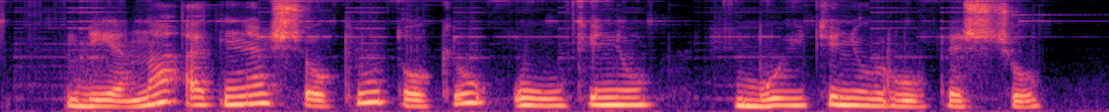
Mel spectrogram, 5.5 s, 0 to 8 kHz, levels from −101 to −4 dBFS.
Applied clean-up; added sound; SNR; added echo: neural separator model SepFormer DNS4.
